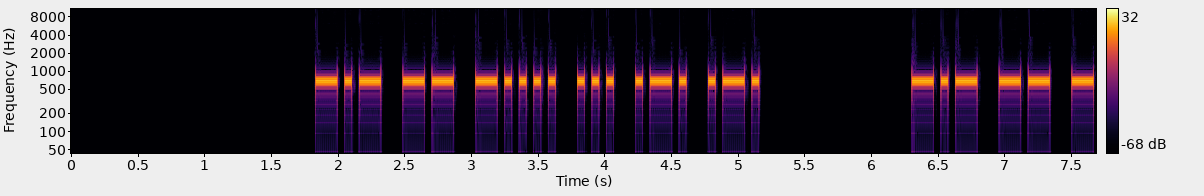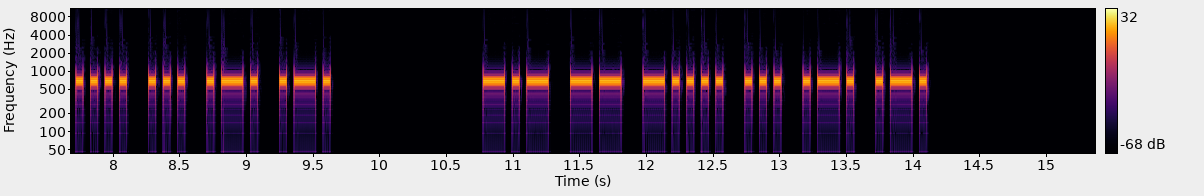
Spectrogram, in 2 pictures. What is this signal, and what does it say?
Morse code, heard as a keyed tone, about 22 wpm, 700 Hz. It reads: KM6SRR KM6SRR KM6SRR
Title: USA Call Signs - 6 Characters - Repeated 3x - 22wpm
